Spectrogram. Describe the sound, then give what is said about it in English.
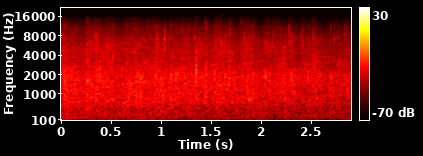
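A crowd claps steadily for the full three seconds, a dense, even patter of many hands with no breaks and no one speaking over it. “See, understand, hey, if you're going to clap, just go all out. No half clapping.”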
